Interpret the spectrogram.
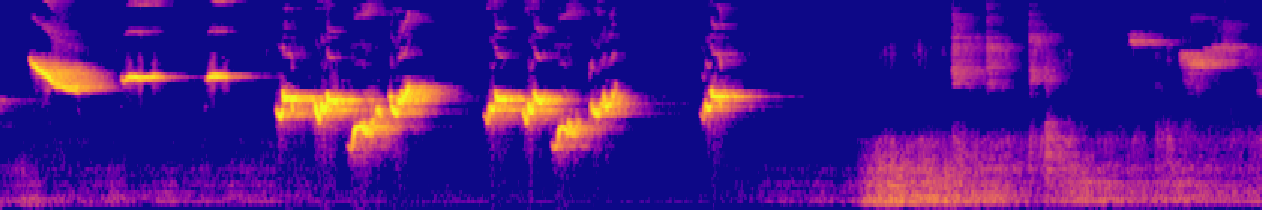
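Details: White-rumped shama song: a few single high whistles, then two bursts of quick, warbled, downward-slurring notes and one more phrase, followed by quiet rustling noise and faint distant chirps.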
